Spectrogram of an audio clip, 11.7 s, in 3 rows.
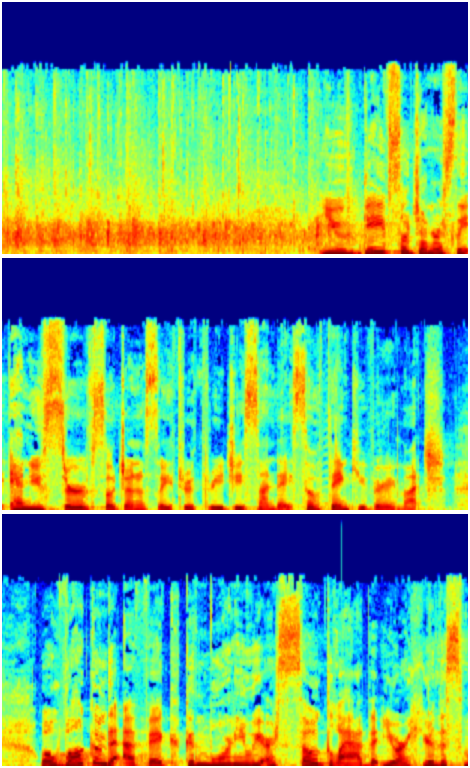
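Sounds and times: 
congregation at a Sunday morning church service applauding: 0.0 - 3.4
speech: 2.6 - 11.6.

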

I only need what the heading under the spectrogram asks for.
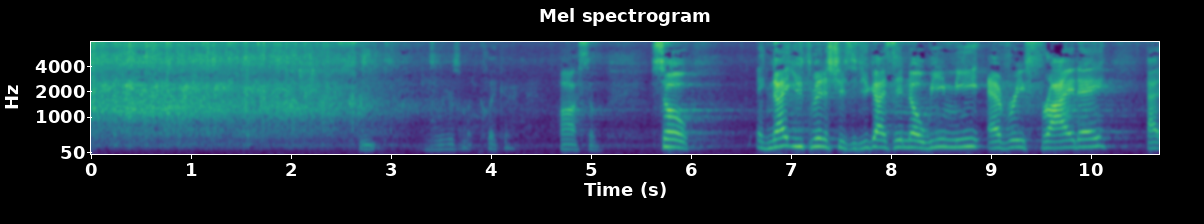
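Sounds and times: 
audience applause: 0.0 - 3.3
speech: 2.7 - 10.6.

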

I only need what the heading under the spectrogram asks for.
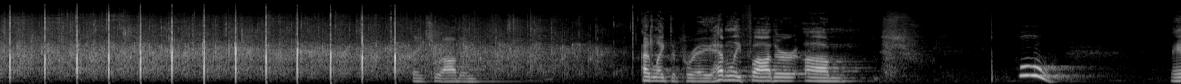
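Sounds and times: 
audience applause: 0.0 - 6.8
speech: 4.1 - 5.0, 6.4 - 8.6.

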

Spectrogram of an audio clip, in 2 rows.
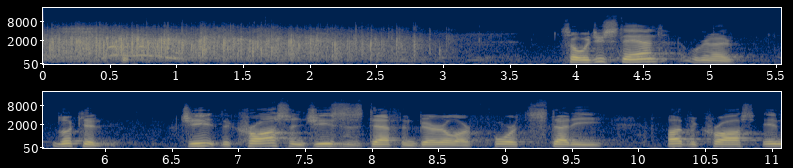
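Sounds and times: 
audience clapping: 0.0 - 3.3
speech: 3.9 - 11.0.

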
